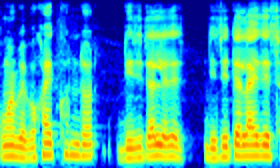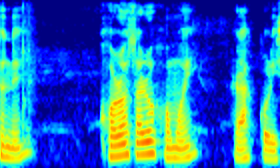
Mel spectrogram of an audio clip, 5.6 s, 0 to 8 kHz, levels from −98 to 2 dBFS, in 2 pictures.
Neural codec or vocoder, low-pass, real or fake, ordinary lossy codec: none; none; real; none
